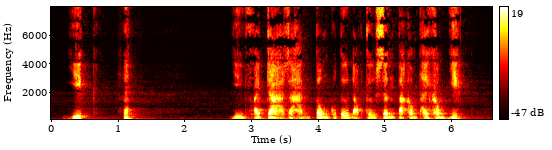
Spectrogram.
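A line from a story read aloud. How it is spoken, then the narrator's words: Sighing mutter. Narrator (Vietnamese): Huyết Ma Thiên Tôn cất lên tiếng thở dài lẩm bẩm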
